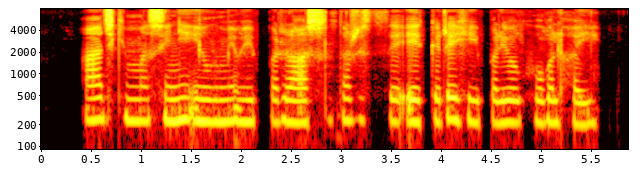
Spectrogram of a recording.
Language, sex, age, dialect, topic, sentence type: Magahi, female, 25-30, Central/Standard, banking, statement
